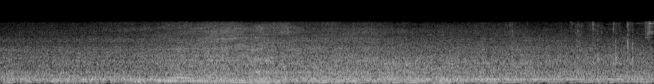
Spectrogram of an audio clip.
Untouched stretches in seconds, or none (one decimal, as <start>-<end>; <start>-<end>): 1.6-2.4; 3.3-3.9; 4.9-6.5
